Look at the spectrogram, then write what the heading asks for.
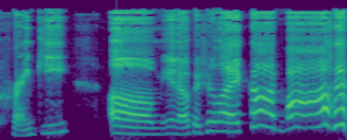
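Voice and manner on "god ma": put-on Southern belle-ish accent, much higher, louder. Recalling being a cranky teenager snapping at Mom, almost a Southern Belle accent. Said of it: "this Southern Belle accent when you're like".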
